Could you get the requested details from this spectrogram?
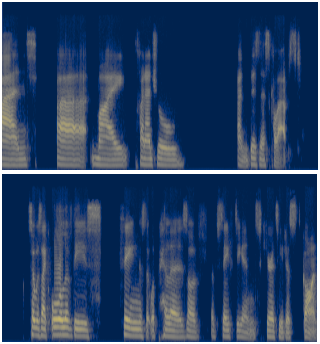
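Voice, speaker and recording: A woman with a British accent speaks with a very deep, low pitch and ordinary pitch variation. Her delivery is fairly slow, with long, frequent pauses, against a quiet background. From UK. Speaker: entrepreneur and writer. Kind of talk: casual interview. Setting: video call.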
